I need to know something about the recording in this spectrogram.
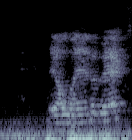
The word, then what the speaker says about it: ln: its own special notation okay so this is pronounced ln of x so we replace log base c with ln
